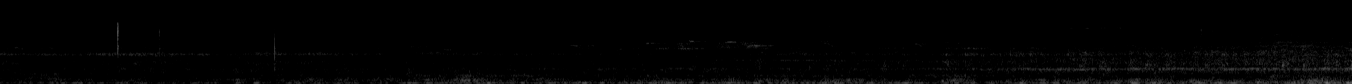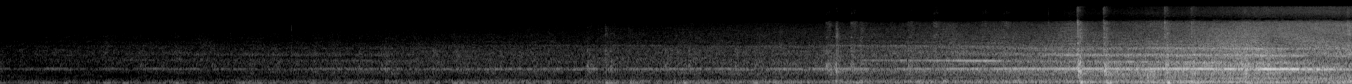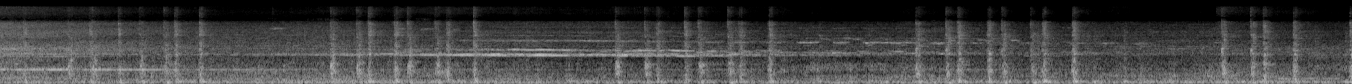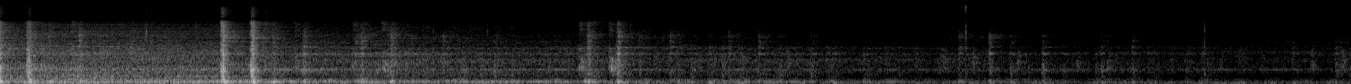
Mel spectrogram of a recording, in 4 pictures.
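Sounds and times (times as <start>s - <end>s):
train rushing past: 8.8s - 54.0s
locomotive whining tones: 10.2s - 50.0s
wheels clacking over rail joints: 21.6s - 32.1s, 32.7s - 45.7s, 46.3s - 52.5s.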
